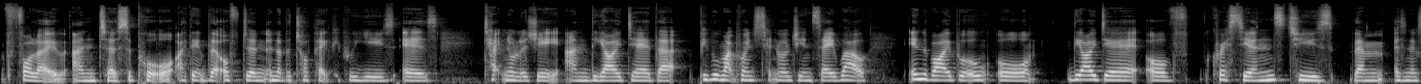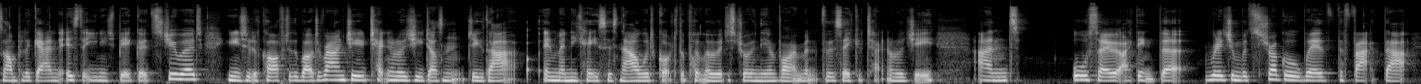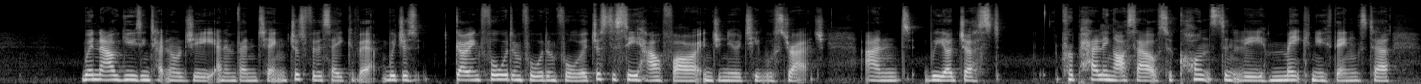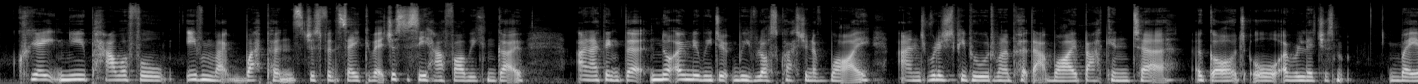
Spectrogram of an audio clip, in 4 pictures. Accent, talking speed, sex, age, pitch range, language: British, 195 wpm, female, 20-39, 175-205 Hz, English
